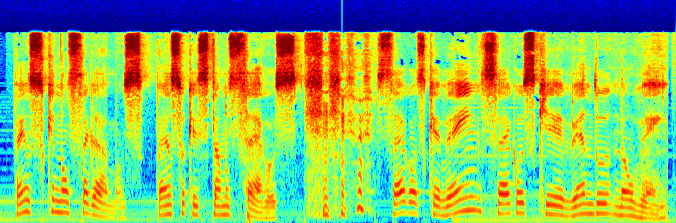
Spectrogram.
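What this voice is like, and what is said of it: Poor put-on European Portuguese accent. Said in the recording (Portuguese): “eu vou ler até em, com sotaque português ... Teu português é quase um muçulmano, né? ... é ficou ruim”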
